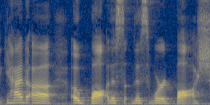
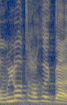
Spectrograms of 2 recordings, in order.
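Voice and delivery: imitated boyfriend protest; 9 semitones higher, 4 dB louder than usual. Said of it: "he's like".

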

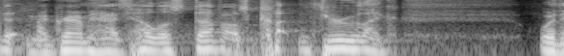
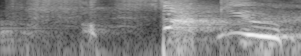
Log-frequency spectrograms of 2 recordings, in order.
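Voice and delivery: angry outburst; much slower than usual. Retold or imitated. Kid swearing at his dad, high explosive outburst. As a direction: reenact it explosively. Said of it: "That's how I felt".

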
